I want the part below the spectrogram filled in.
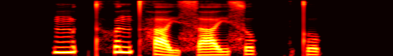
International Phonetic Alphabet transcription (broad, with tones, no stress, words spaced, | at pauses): mɵ˥t̚t̪ʰɵ˥nt̪ʰaː˨˩j saː˨jsʊ˧k̚ | t̪ʊ˨˥k̚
